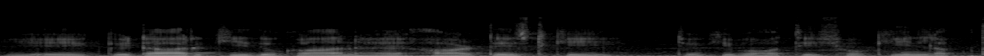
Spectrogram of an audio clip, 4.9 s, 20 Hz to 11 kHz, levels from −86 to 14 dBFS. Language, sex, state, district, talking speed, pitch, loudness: Hindi, female, Maharashtra, Pune, 170 wpm, 95 Hz, -43 LUFS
